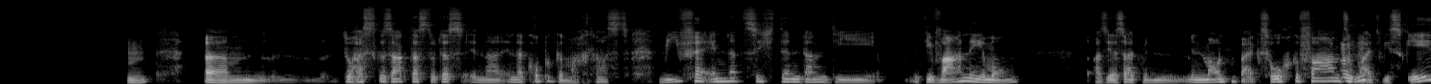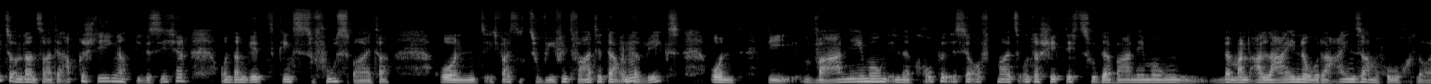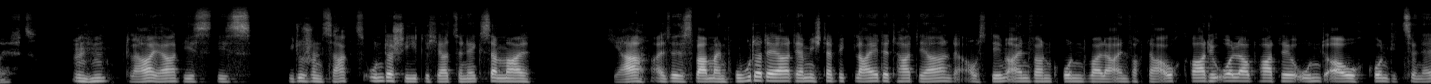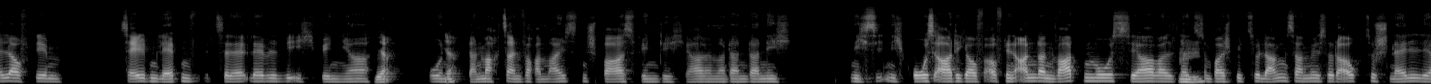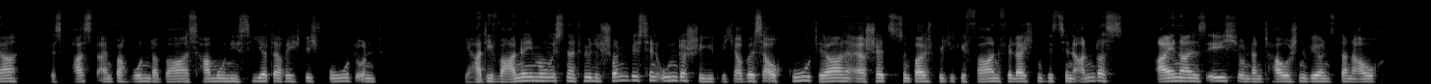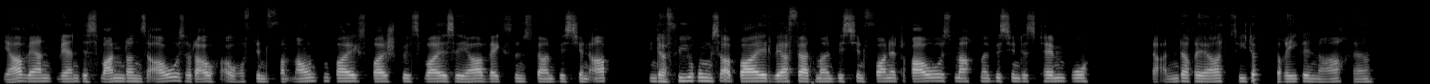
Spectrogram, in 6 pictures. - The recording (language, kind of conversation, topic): German, podcast, Erzählst du mir von deinem schönsten Naturerlebnis?
- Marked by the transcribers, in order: other background noise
